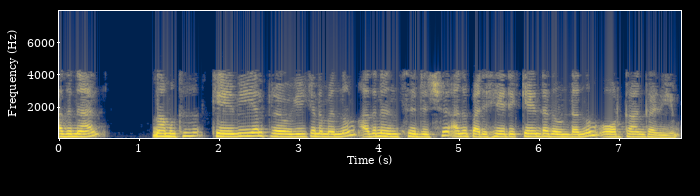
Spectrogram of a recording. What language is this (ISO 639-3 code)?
mal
